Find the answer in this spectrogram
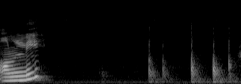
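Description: A man's voice trails off, then after a short pause a stylus writes on an interactive whiteboard screen: a few short, light scratching strokes in the last half-second.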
